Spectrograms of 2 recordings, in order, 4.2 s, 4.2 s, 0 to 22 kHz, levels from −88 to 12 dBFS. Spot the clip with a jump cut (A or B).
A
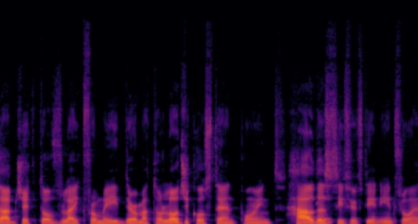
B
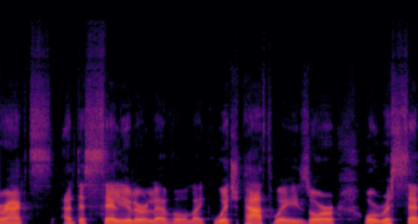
A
